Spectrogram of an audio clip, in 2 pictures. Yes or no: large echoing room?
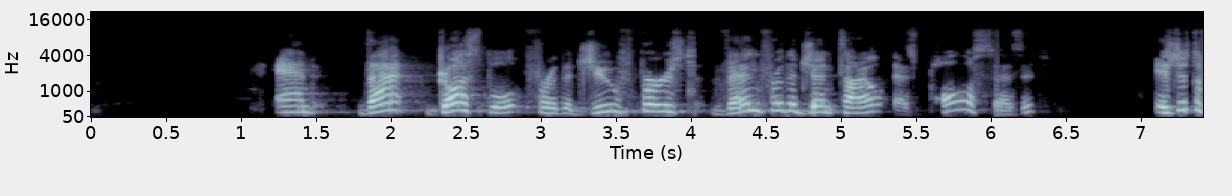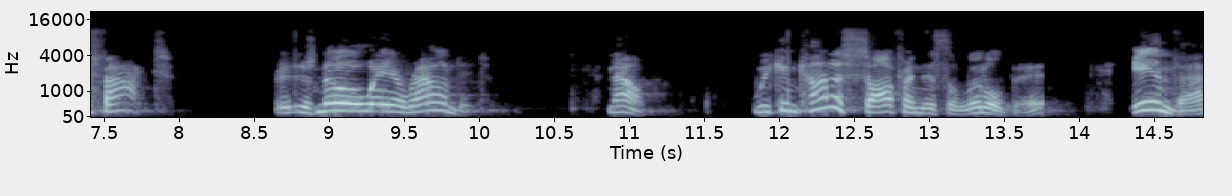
yes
